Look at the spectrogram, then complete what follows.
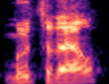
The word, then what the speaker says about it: mozzarella: uh that use fresh mozzarella sorry mozzarella that's all that's the correct italian pronunciation yes uh and there's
